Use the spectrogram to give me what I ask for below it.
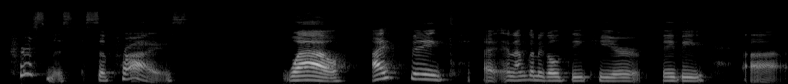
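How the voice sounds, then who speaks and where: A middle-aged woman with a lowish voice gives an impromptu, heartfelt answer on a video call. She talks candidly, with pauses. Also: vocal fry, fairly bright tone. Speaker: club member answering a question. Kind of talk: impromptu short speech.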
